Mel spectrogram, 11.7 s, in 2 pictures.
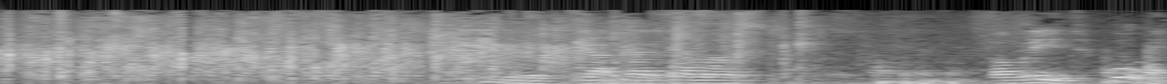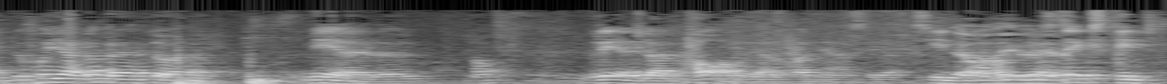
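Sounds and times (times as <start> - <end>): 
audience applause: 0.0 - 3.8
speech: 2.5 - 11.6.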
